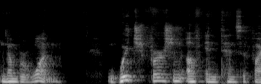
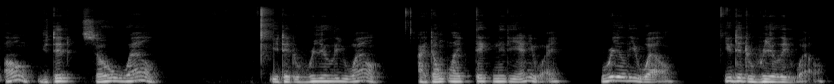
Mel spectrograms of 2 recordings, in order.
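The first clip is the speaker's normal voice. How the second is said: sarcastic praise. Shown as a demonstration. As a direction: lay the fake praise on, phrase by phrase. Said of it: "or am I being sarcastic?".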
